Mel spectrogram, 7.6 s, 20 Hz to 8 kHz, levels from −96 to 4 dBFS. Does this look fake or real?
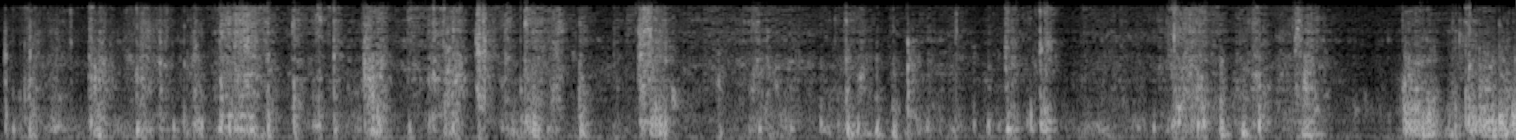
fake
